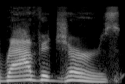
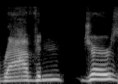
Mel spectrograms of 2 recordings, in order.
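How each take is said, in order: First: No N sound comes before the G. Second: An extra N sound comes before the G. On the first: The speaker calls it right. "with no N" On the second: The speaker calls it wrong. "with an N"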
